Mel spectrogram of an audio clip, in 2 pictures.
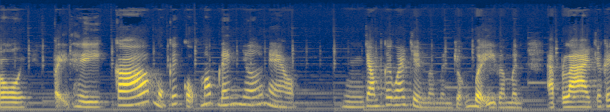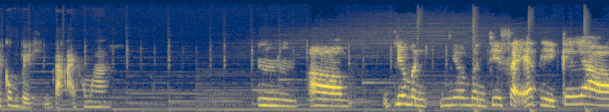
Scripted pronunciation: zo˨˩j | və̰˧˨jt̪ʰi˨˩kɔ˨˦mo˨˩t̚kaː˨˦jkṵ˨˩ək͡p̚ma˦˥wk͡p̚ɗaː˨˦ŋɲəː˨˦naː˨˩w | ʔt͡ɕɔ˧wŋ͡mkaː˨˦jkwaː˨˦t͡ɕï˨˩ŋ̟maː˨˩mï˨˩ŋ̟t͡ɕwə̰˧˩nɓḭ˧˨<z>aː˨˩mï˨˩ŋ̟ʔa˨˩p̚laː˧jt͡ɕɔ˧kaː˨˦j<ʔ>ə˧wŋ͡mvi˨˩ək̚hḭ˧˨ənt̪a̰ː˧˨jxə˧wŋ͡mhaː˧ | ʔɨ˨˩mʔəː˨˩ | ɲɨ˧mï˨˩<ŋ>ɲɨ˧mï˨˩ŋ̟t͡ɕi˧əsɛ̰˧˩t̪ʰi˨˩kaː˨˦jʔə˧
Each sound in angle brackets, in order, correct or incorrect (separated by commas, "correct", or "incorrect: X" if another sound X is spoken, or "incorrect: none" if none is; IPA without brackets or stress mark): incorrect: v, incorrect: k, correct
